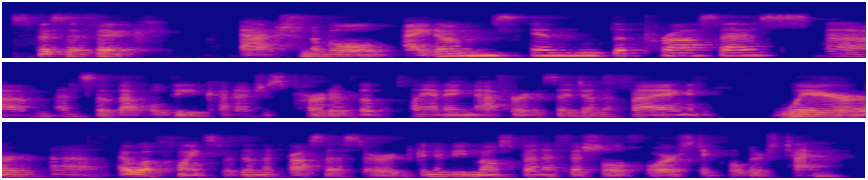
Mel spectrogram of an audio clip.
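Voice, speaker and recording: A woman staff member presenting to a board of commissioners in a public meeting, speaking in a measured way with frequent ums. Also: rumbling low, steady tone, creaky, fairly bright tone, low-quality recording.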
